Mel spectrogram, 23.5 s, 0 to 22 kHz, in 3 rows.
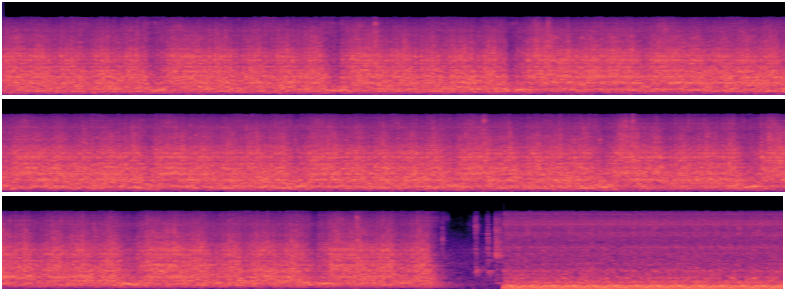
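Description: Starter cranking a Chrysler industrial 218 flathead six over steadily without it catching; the engine has sat for decades and is low on compression. The cranking stops about twenty seconds in, and after a short gap an engine runs steadily with a low pulse.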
